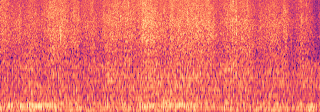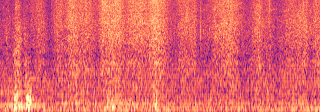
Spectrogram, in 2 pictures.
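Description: Dry straw bedding rustling as a small dog roots and digs through it with its nose and paws, in a run of short scratchy crackles.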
